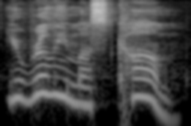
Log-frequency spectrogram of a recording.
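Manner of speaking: high, pleading little voice; urgent plea. A narrator's reading. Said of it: "pleaded Ed".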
